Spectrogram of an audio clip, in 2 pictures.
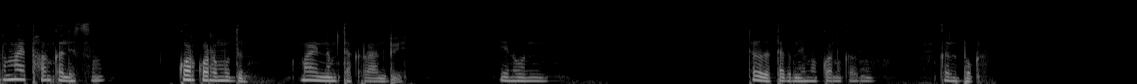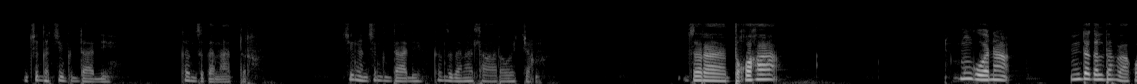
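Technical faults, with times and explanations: Throughout, Dolby Digital compression: dull, band-limited speech with nothing above 7 kHz and rough, fluttering noise, likely from heavy AC-3 coding near 32 kbps.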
